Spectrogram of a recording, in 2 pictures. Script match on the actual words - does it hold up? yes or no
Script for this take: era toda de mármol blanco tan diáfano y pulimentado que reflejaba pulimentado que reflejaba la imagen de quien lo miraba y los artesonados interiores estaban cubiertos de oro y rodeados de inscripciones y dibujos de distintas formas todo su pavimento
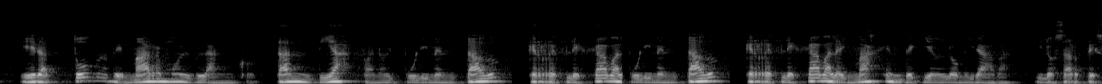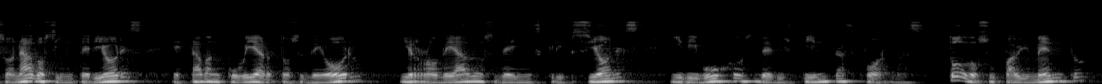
yes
